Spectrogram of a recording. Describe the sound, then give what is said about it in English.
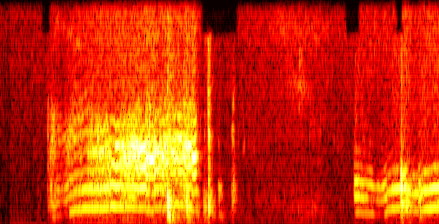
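A chicken crows in a long, loud call, followed by a few short clucks, a pause, then another burst of crowing. Clear, with no talking. “Was that a chicken?”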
